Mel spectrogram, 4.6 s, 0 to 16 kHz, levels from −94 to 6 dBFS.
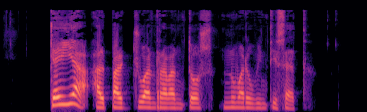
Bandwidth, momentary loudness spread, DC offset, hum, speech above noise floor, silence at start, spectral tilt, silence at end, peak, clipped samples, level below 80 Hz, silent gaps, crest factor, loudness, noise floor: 11.5 kHz; 12 LU; under 0.1%; none; 47 dB; 0.65 s; -5 dB/octave; 0.8 s; -6 dBFS; under 0.1%; -72 dBFS; none; 18 dB; -23 LUFS; -70 dBFS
